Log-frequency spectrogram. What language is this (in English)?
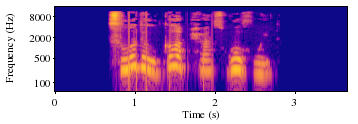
Abkhazian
